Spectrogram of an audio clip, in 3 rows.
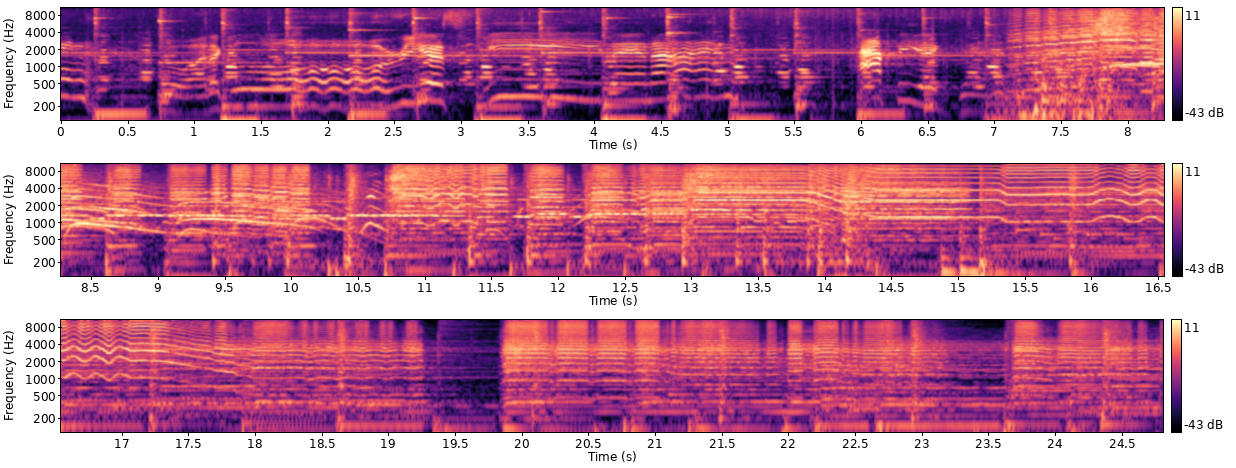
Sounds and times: Music: 0.0s - 24.8s.

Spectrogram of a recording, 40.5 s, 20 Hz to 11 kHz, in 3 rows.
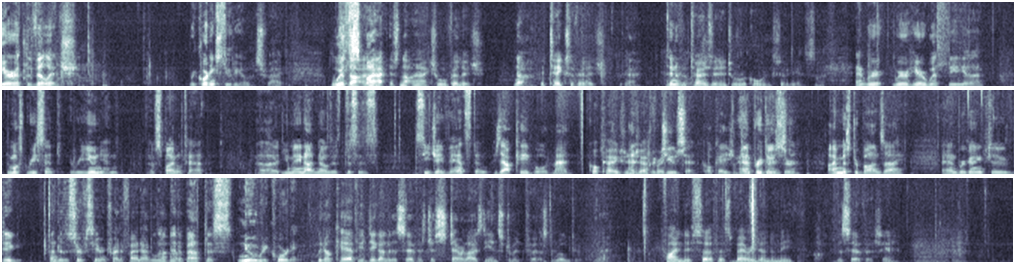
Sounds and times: Speech: 0.0s - 1.0s, 2.5s - 3.8s, 4.4s - 16.2s, 16.9s - 35.1s, 35.8s - 39.0s.

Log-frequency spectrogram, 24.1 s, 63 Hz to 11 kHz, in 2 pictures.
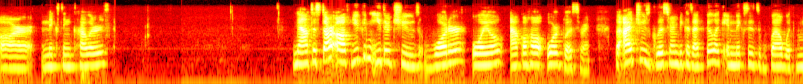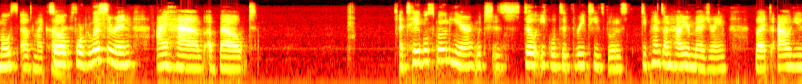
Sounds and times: Speech: 0.0s - 1.8s, 4.4s - 15.9s, 18.0s - 24.0s.

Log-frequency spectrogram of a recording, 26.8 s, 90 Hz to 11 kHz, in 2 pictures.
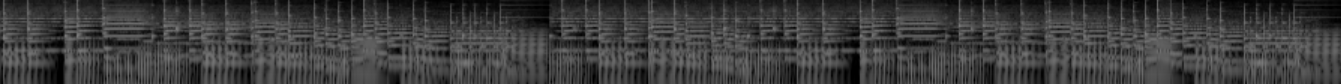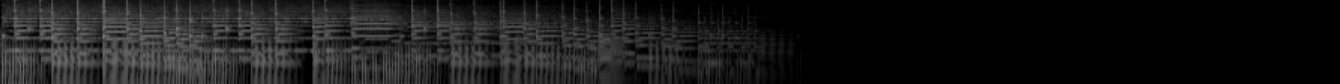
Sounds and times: Video game music: 0.0s - 21.5s.

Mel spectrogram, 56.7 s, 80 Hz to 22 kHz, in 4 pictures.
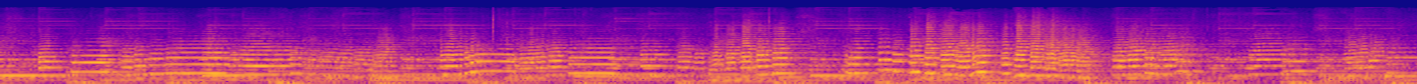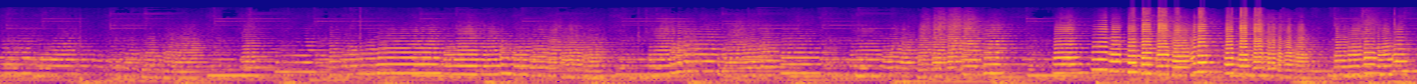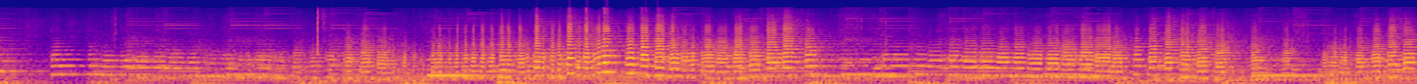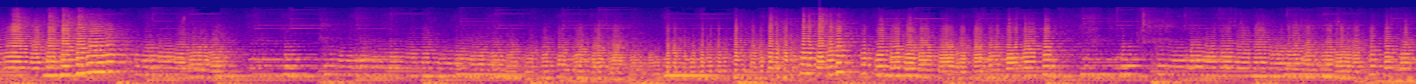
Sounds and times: Classical music: 0.0s - 56.6s
Orchestra: 0.0s - 56.6s
Trumpet: 0.0s - 56.6s.

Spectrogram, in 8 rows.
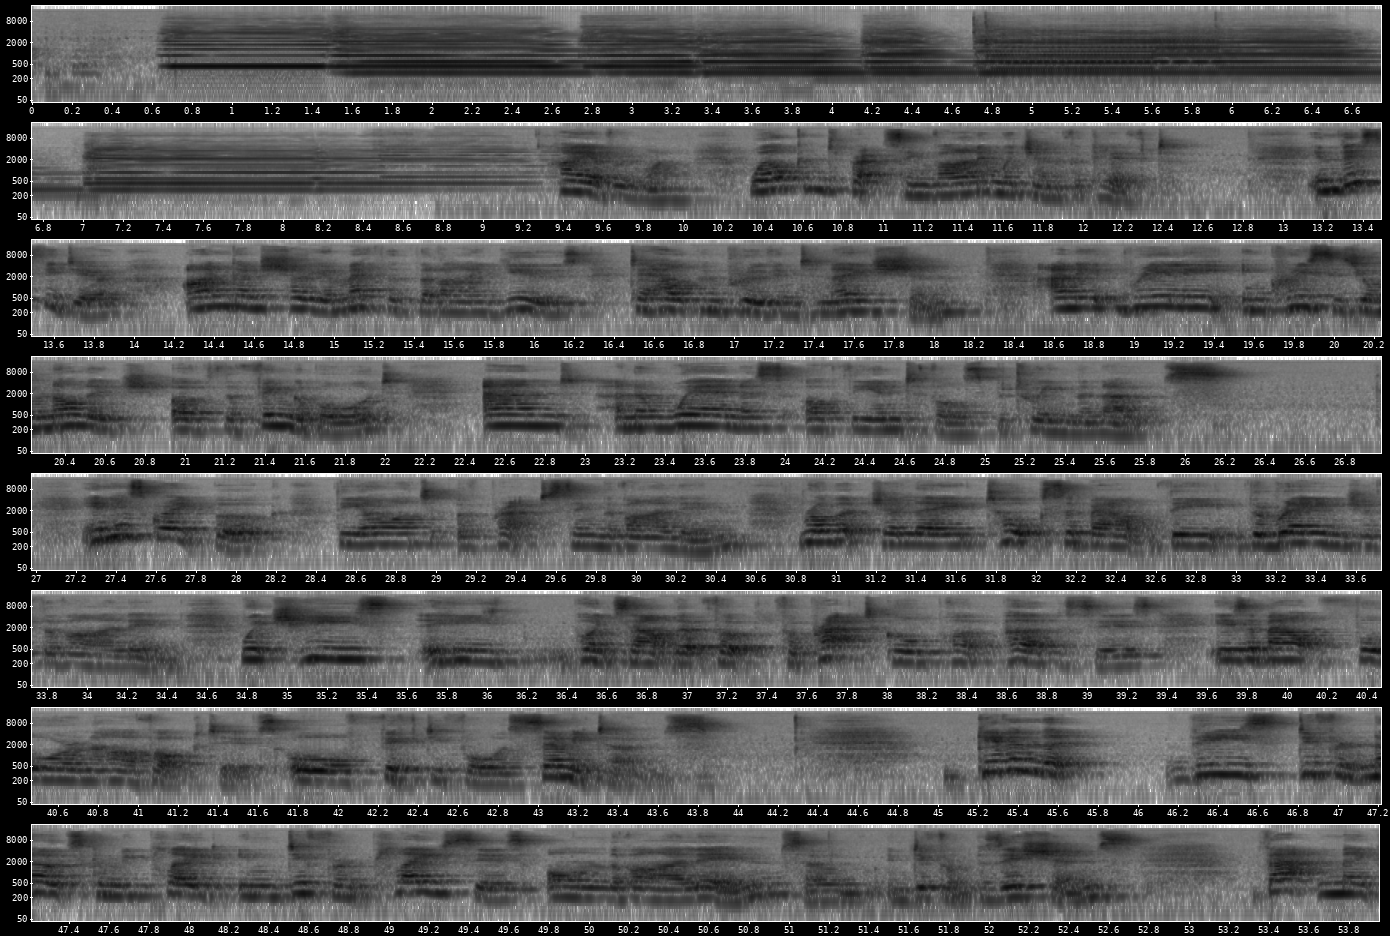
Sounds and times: Speech: 9.4s - 12.5s, 13.1s - 26.3s, 27.2s - 44.0s, 45.0s - 52.8s, 53.4s - 53.9s.

